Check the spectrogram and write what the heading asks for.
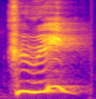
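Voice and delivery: long, high, loud coo-ee call; drawn-out, high-pitched holler. Real, not acted. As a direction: sing the name out high and loud. Playful shouted introduction of his friend.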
